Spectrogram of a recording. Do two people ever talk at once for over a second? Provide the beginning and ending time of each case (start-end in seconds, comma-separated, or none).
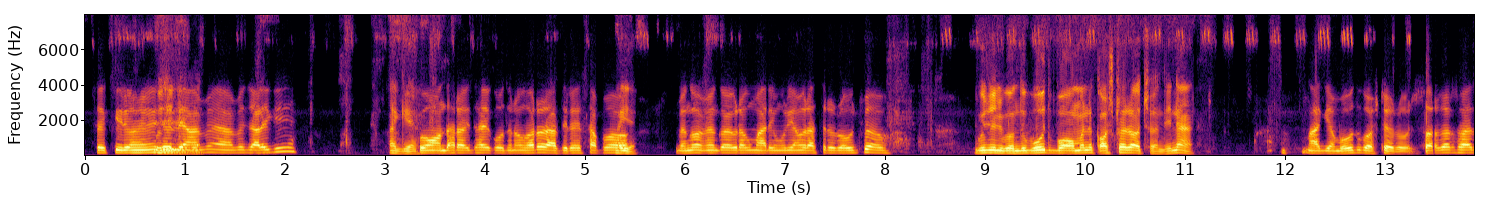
none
